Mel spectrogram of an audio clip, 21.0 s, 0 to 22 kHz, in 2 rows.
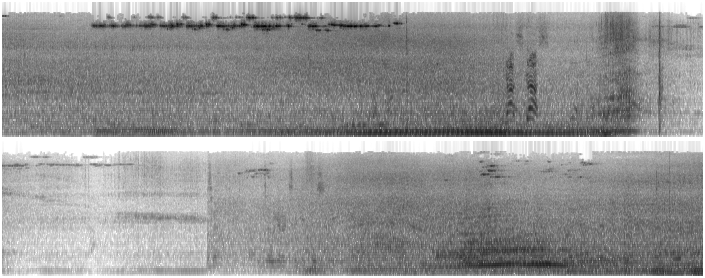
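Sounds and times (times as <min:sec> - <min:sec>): car engine passing at low revs: 0:14.4 - 0:21.0.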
